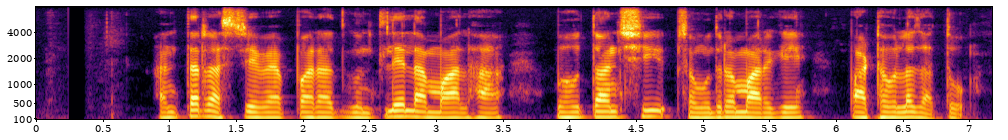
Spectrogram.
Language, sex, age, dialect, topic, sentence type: Marathi, male, 31-35, Northern Konkan, banking, statement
